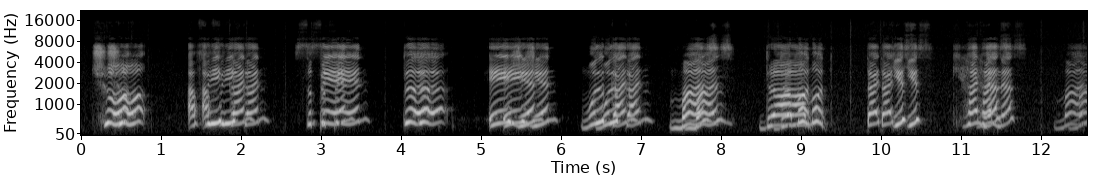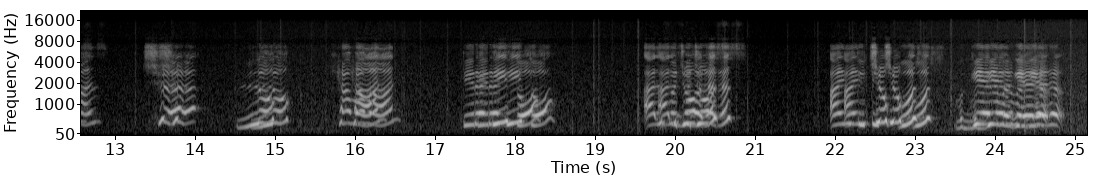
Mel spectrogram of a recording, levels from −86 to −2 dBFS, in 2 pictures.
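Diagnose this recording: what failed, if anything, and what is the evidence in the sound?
The speech has a doubled audio track all the way through: a second, full-band copy trails roughly a fifth of a second behind, at about the same level, with no room colour. The likely cause is the signal being captured twice at the driver or buffer stage, once through a slower path.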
